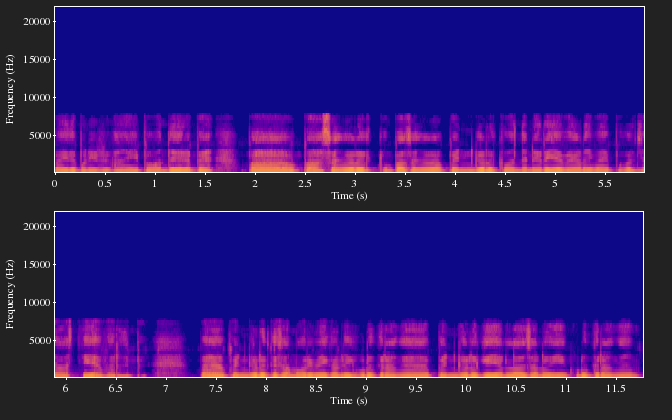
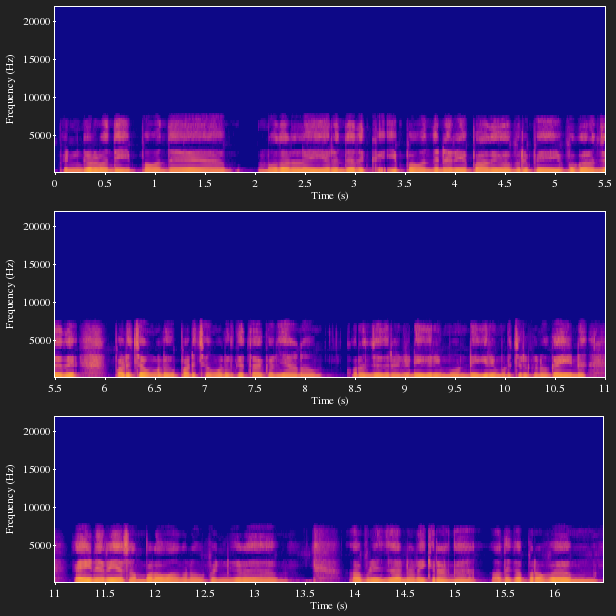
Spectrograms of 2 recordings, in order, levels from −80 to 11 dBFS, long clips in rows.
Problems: none marked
